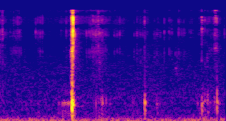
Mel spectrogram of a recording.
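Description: A single sharp click a little under a second in, followed by a couple of faint ticks, over a low steady rumble.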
